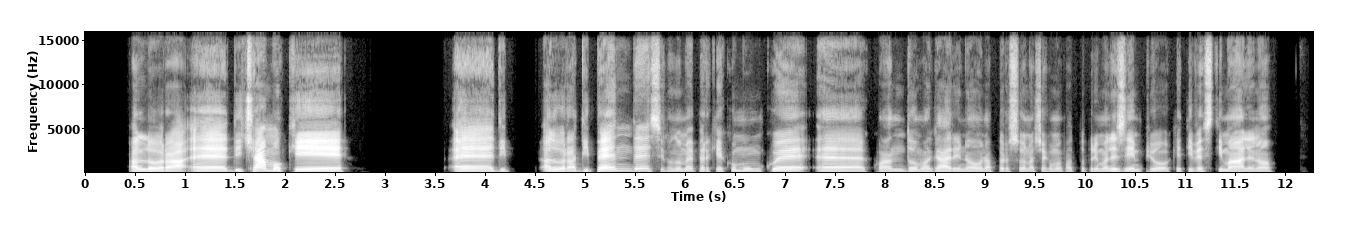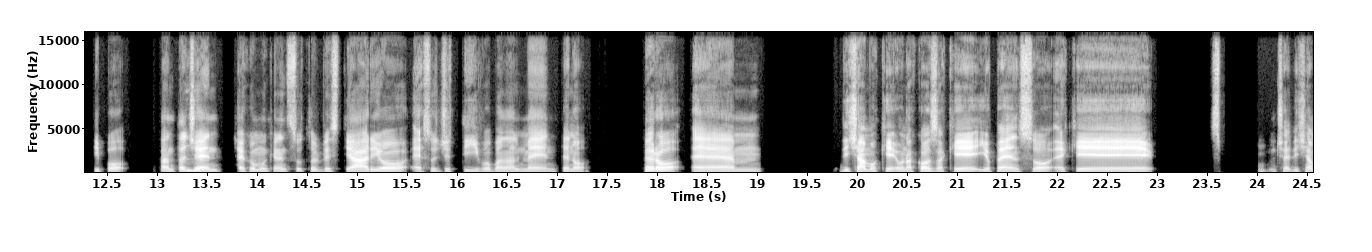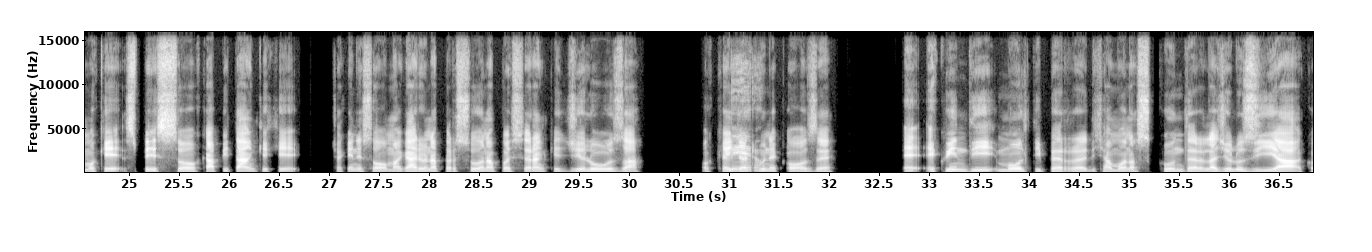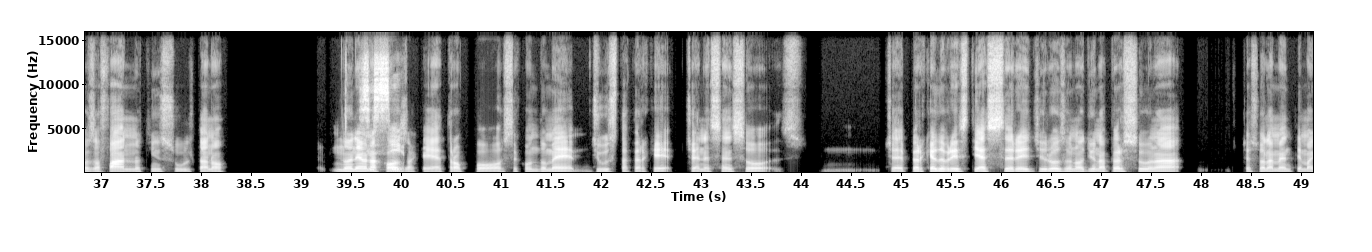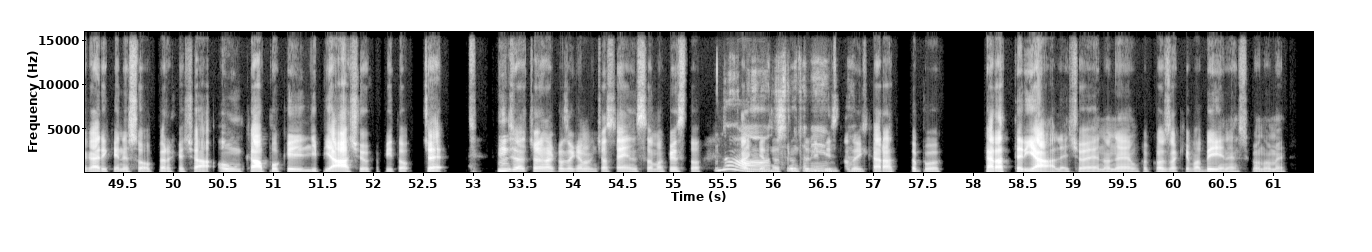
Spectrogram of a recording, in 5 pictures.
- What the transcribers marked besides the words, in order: "cioè" said as "ciè"; "cioè" said as "ciè"; "innanzitutto" said as "innnaztutto"; "cioè" said as "ciè"; "cioè" said as "ciè"; lip smack; "cioè" said as "ciè"; laughing while speaking: "già c'è una cosa che non c'ha senso, ma questo"; "proprio" said as "popo"
- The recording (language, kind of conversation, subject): Italian, podcast, Cosa significa per te essere autentico, concretamente?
